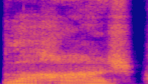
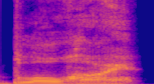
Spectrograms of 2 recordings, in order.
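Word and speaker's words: Blåhaj: Oh, is that Blahage? Oh, they are so comfortable, aren't they? You know, my wife tells me it's actually pronounced Blowhigh.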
